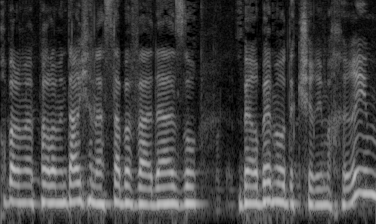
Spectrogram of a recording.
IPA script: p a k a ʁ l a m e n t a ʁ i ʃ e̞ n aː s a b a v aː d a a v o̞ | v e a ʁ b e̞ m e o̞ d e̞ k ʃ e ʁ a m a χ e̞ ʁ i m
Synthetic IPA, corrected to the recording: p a p a ʁ l a m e n t a ʁ i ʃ e̞ n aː s a b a v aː d a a z o̞ | b e a ʁ b e̞ m e o̞ d e̞ k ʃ e ʁ i m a χ e̞ ʁ i m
